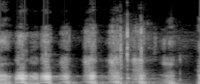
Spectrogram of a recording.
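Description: A man laughing: a run of short breathy bursts, about five a second.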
